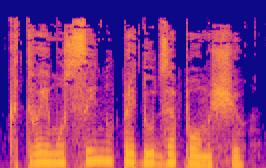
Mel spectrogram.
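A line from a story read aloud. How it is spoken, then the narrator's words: Whispering in ear. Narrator (Russian): прошептала она супругу на ухо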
